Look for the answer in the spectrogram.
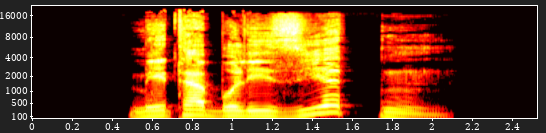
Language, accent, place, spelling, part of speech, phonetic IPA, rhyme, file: German, Germany, Berlin, metabolisierten, adjective / verb, [ˌmetaboliˈziːɐ̯tn̩], -iːɐ̯tn̩, De-metabolisierten.ogg
- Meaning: inflection of metabolisiert: 1. strong genitive masculine/neuter singular 2. weak/mixed genitive/dative all-gender singular 3. strong/weak/mixed accusative masculine singular 4. strong dative plural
